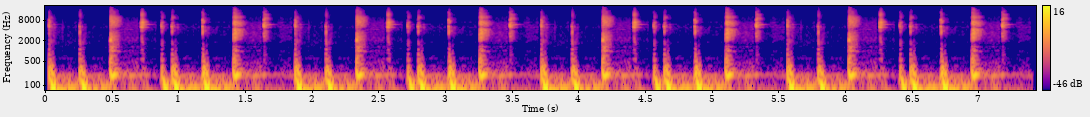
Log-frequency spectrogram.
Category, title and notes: Music > Solo percussion
Ableton Live. VST......Fury-800......Drums 130 Bpm Free Music Slap House Dance EDM Loop Electro Clap Drums Kick Drum Snare Bass Dance Club Psytrance Drumroll Trance Sample .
